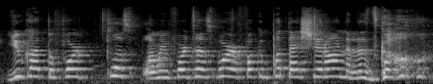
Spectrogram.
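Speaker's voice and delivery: high, frustrated demand; snapping at him to get going; exasperated. Retold or imitated. Yelling at Jose to use 4x4.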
